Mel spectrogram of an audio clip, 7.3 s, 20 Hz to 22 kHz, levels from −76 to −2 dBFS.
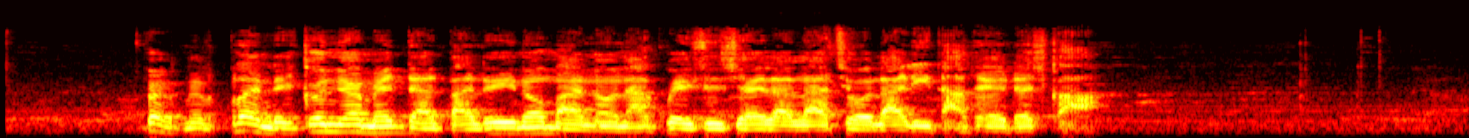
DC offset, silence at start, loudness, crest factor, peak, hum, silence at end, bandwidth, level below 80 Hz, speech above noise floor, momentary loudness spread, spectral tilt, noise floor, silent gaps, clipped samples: under 0.1%; 0.7 s; -14 LUFS; 14 dB; -2 dBFS; none; 1.8 s; 11 kHz; -62 dBFS; 32 dB; 7 LU; -4 dB/octave; -46 dBFS; none; under 0.1%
